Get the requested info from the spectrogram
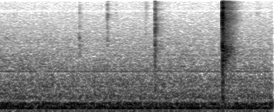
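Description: A battery being pressed into its holder on a small circuit board: a few faint ticks, then one sharp click near the end.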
